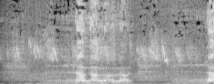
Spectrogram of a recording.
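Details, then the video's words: A large guardian dog barks several times. Deep, harsh barks come in a quick cluster of three near the middle and one more at the end, over a steady low harmonic drone. "Large Guardian Dog Barking Several Times"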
